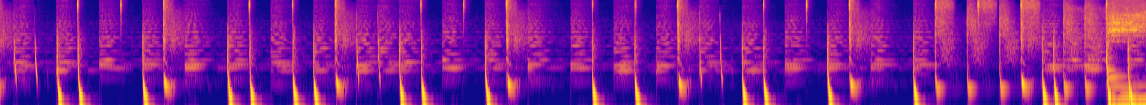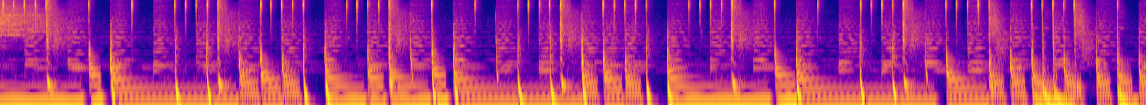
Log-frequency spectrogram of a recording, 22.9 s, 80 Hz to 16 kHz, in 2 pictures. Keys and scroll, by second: 15.7 ctrl+t.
